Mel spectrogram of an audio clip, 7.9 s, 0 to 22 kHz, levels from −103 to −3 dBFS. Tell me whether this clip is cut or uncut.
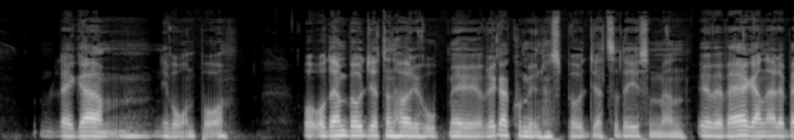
cut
